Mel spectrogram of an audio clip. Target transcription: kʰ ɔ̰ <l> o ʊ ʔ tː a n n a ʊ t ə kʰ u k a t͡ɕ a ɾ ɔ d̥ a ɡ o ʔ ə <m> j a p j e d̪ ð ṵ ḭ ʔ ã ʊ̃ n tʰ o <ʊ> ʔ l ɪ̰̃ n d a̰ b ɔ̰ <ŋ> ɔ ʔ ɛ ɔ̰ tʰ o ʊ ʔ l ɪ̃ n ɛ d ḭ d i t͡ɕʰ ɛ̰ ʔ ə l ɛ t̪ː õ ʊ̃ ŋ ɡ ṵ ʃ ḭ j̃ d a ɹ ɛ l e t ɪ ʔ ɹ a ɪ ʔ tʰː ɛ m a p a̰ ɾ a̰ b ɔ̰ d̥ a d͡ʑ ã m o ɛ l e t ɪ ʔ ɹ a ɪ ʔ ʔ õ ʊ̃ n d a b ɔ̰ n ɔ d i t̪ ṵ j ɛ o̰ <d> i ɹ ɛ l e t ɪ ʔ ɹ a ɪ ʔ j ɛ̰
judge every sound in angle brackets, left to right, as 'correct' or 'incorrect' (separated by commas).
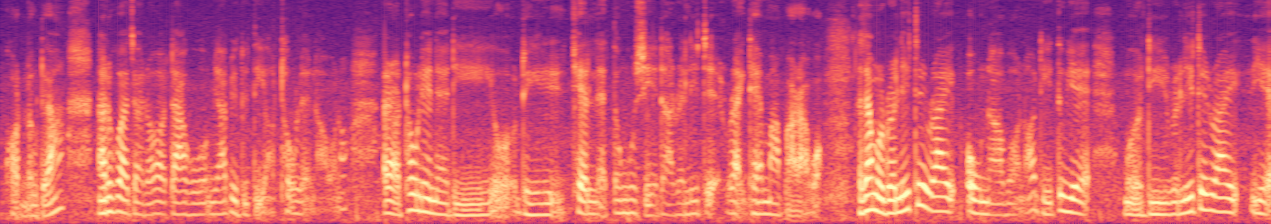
correct, correct, correct, incorrect, correct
